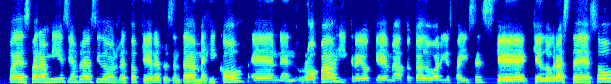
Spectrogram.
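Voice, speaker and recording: A woman with a fairly high pitch and fairly even intonation speaks at a fairly slow pace with hardly any pauses. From United States. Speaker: professional footballer. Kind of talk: interview. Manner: halting.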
